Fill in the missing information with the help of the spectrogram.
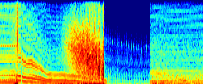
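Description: Synthesizer music: a chord of notes slides downward in pitch under a swelling whoosh, cuts off abruptly about a second in, and gives way to a low drone.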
